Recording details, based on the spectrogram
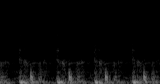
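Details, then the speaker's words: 2018 Chrysler Pacifica, engine off: steady soft flapping about 2.5 times a second from the passenger dash directly behind the glove box. A failing recirculation door actuator motor flaps the door; it needs replacement. "And again, we have a constant flapping sound coming from inside the passenger dash, basically directly behind the glove box."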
